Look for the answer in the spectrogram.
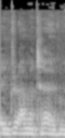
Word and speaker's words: dramaturg: our dramaturge. Am I pronouncing that correctly? Dramaturge? – It would normally be dramaturg.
